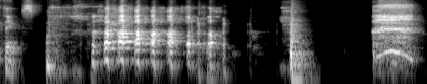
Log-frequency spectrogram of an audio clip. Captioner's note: both laugh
